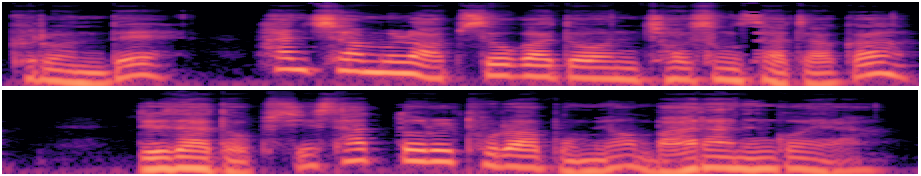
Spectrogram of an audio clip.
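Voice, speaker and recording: A woman telling a traditional folktale to children in a gentle, chatty tone. Her voice sits a little low for a woman, and she narrates as if speaking straight to the listener. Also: big pitch swings, unhurried. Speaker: storyteller.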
